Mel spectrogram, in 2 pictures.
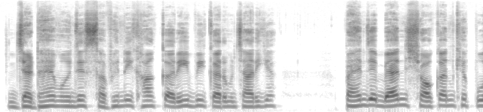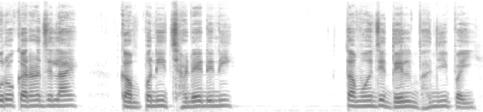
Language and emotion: Sindhi, sad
